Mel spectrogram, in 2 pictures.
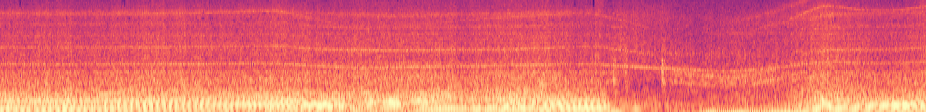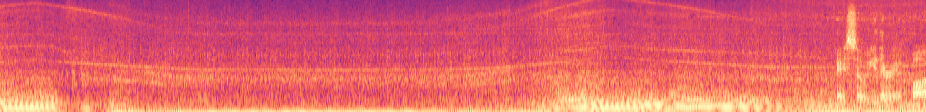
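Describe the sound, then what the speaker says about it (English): A truck engine in American Truck Simulator drones loudly and continuously, bogging down then climbing to high revs with rising and falling pitch through shifts, while a person talks over it. "either it bogs down or it wants to rev up really high"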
